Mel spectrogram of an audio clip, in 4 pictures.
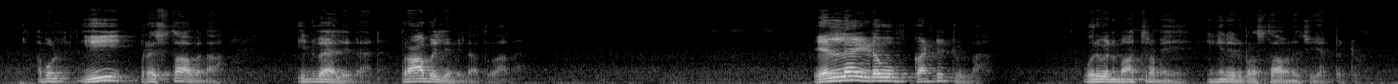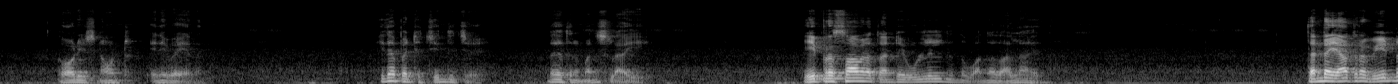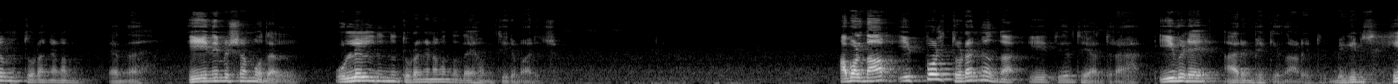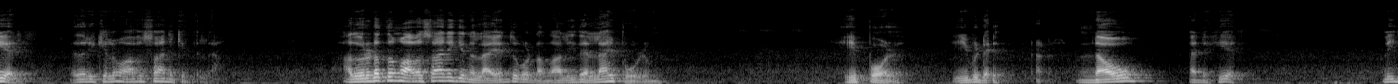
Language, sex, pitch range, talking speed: Malayalam, male, 90-145 Hz, 70 wpm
